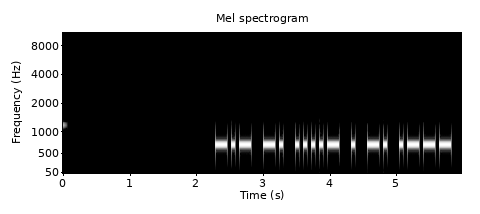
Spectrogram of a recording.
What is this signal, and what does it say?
Morse code, heard as a keyed tone, about 20 wpm, 700 Hz. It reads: KN4ENJ
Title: USA Call Signs - 6 Characters - Repeated 2x - 20wpm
